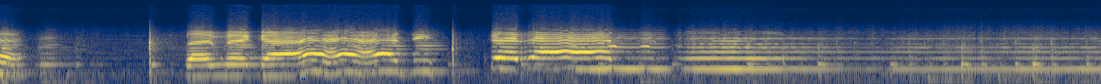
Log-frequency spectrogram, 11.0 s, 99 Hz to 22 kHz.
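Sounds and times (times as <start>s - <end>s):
classical concert melody: 1.8s - 11.0s.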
